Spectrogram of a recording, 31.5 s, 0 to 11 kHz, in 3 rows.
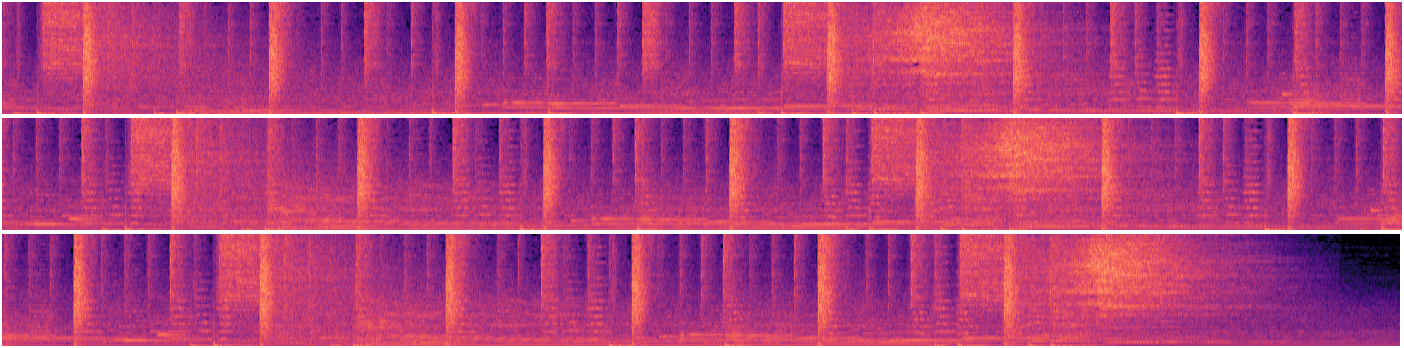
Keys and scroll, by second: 0.1 ctrl+-, 1.1 ctrl+=, 2.9 ctrl+=.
